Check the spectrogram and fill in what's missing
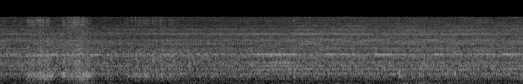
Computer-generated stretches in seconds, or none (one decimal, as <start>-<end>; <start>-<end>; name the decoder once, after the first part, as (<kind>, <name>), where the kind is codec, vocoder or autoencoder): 0.0-5.2 (vocoder, Vocos)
